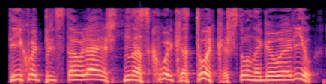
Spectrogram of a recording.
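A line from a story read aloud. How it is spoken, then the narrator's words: Laughing, unable to hold back. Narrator (Russian): Не выдержав, хохотнул Виктор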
